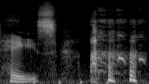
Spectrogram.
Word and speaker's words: Hayes: if future owen remembers apparently i was pronouncing uh my franchise player key brian hayes is name wrong that is how you're supposed to pronounce it apparently if i'm wrong again i give up it's just haze but i upgraded brian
